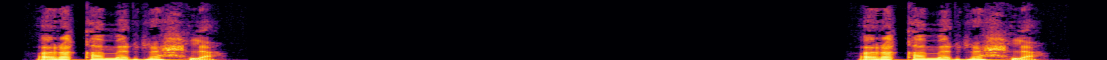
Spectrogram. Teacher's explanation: the L sound is dropped or assimilated and replaced by the consonant following it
